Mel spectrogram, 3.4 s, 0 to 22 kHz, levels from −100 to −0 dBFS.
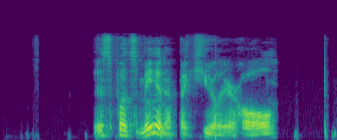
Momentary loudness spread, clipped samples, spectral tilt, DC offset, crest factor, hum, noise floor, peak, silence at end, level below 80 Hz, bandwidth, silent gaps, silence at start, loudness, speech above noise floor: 10 LU; under 0.1%; -6 dB/octave; under 0.1%; 18 dB; none; -69 dBFS; -2 dBFS; 0.65 s; -60 dBFS; 8.2 kHz; none; 0.95 s; -20 LUFS; 50 dB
